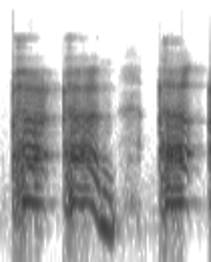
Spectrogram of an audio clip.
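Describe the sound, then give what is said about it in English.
Low, wet, rattling coughs made deliberately as a vocal exercise, with a few rough, throaty bursts in a row. Each has a heavy, gravelly voiced tone, and one slides downward in pitch. “The easiest thing that I've found is to start with a cough.”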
